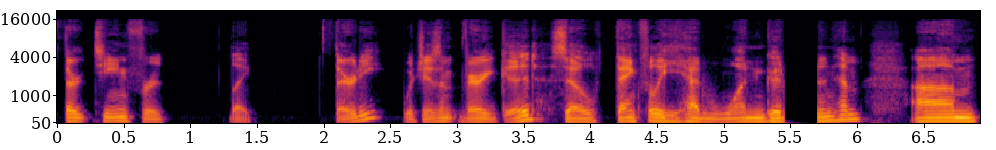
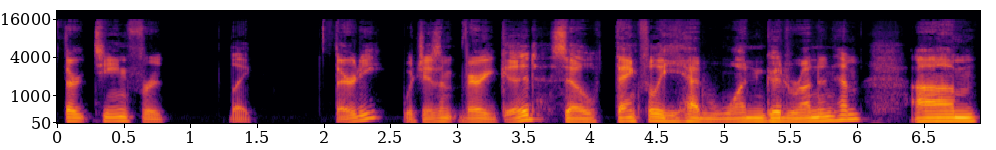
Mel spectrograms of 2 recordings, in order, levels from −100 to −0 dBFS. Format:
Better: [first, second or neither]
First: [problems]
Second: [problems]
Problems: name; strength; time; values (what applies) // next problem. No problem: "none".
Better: second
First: audio cutting out; at 5.5 s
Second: none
